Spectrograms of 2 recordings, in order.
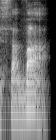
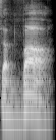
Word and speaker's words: tsavah: And the Hebrew word for command is savah. It's a silent T. It's spelled T-S-A-V-A-H, but it's a silent T. So it's savah.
